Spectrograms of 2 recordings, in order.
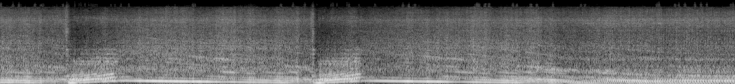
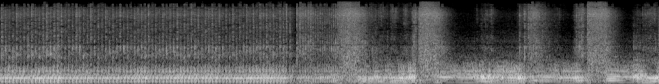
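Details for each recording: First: Car #92 after advancing ignition timing: revs climb and drop cleanly and repeatedly; the stumble just before 3000 rpm that existed before is gone, pulls smoothly and sounds healthy. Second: Car #92 running with the exhaust manifold removed during manifold work: raw loud bark crackling and rising sharply with each throttle blip.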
